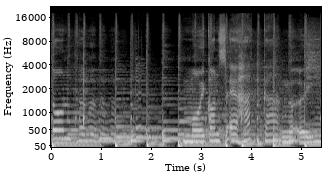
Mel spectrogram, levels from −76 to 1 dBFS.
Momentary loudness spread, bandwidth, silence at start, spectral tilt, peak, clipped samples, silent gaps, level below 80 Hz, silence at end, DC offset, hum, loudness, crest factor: 5 LU; 18 kHz; 0 s; -6 dB/octave; -4 dBFS; under 0.1%; none; -24 dBFS; 0 s; under 0.1%; none; -19 LUFS; 14 dB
